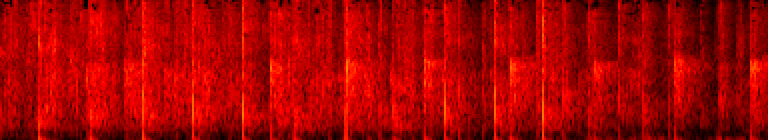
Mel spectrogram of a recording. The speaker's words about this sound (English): Are y'all thankful for your dads, for the dads that are here this morning? If you are, let's praise the Lord by giving them a round of applause.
